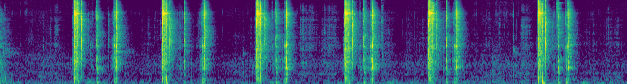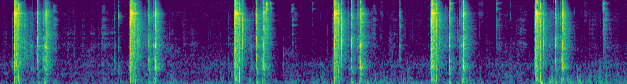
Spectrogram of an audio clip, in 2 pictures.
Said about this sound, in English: that's one of the ways that you can use this target and practice for speed shooting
